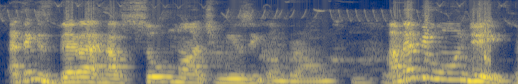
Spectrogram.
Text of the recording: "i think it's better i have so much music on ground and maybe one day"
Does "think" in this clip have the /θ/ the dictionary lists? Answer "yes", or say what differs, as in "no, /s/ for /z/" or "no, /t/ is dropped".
yes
